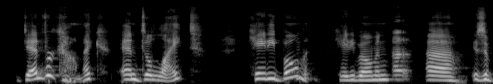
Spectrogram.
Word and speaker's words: Bowman: Dork Forest is Denver Comic and Delight Katie Bowman Katie Bowman uh is it Bowman I'm doing Bowman right nope Bowman's good yeah I did it I did it right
